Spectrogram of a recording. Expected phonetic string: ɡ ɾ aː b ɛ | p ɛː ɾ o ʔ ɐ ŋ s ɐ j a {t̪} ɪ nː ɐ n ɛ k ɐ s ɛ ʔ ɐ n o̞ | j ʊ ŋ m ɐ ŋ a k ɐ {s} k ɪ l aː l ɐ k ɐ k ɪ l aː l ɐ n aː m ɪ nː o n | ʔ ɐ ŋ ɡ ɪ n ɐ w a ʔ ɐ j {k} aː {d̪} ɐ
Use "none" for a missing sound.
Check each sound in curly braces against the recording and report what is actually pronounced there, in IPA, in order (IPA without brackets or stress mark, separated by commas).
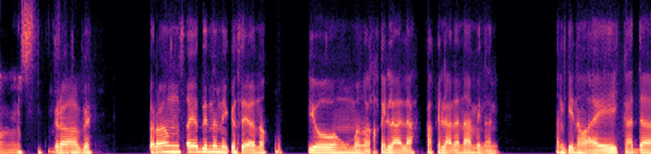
d̪, none, k, d̪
